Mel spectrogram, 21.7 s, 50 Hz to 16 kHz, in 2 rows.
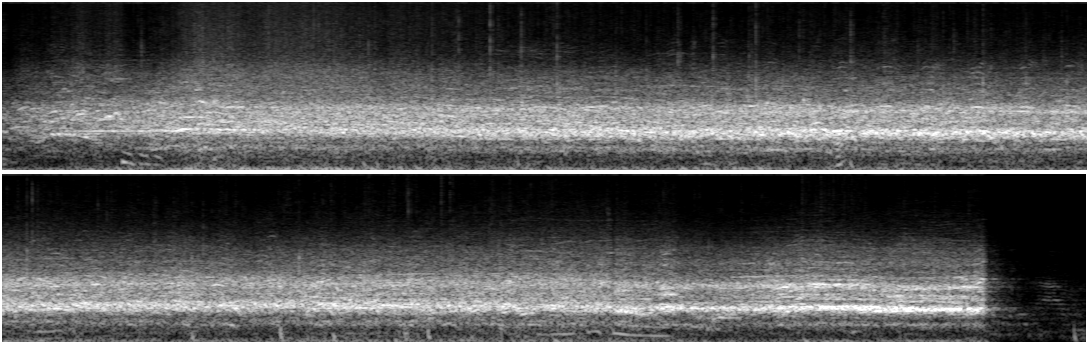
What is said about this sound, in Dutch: Al vroeg in de eerste helft kunnen de supporters juichen. 1-0 Kieprich.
